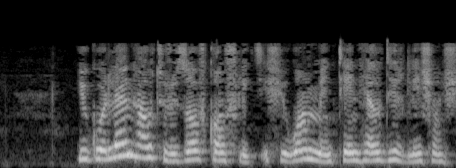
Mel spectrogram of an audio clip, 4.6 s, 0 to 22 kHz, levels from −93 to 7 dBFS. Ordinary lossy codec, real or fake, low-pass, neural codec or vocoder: AAC, 24 kbps; fake; 19.8 kHz; vocoder, 44.1 kHz, 128 mel bands every 512 samples, BigVGAN v2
